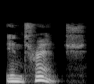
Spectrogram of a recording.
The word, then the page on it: intrench: British English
